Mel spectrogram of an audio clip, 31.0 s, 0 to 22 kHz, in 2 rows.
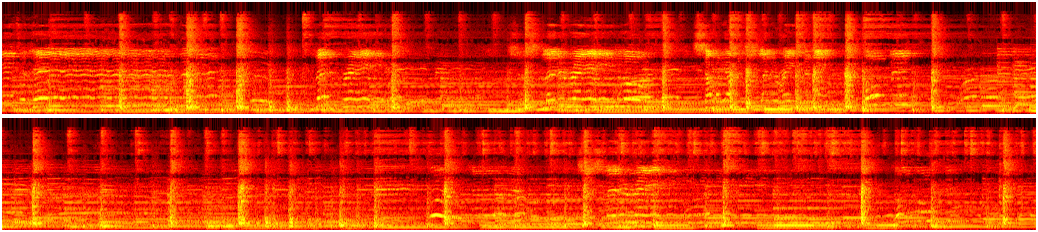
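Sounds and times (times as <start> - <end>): gospel band playing: 0.0 - 31.0
wordless singing: 21.7 - 31.0.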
